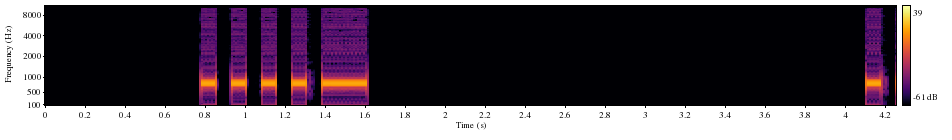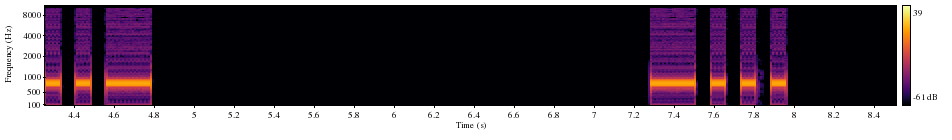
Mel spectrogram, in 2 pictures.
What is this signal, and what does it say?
Morse code, heard as a keyed tone, about 16 wpm, 800 Hz. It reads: 4 V B
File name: Groups@5 / Groups@5 mp3s / VB46@5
